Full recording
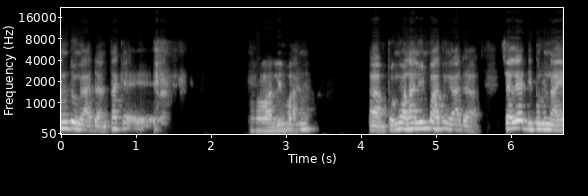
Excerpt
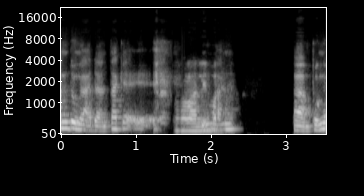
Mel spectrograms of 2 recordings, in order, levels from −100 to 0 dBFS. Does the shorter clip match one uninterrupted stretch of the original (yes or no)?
no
